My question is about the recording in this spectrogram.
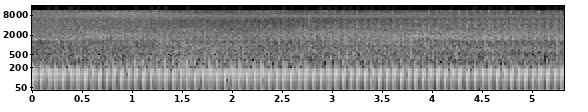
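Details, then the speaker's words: Abandoned Suzuki KingQuad 300 4x4 ATV after Mikuni to Keihin clone carb conversion, owner estimates about 1,500 hours/miles: steady, even thump about 3.5 beats a second, no misses; purrs right along, clean idle. "yes she purrs right along"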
